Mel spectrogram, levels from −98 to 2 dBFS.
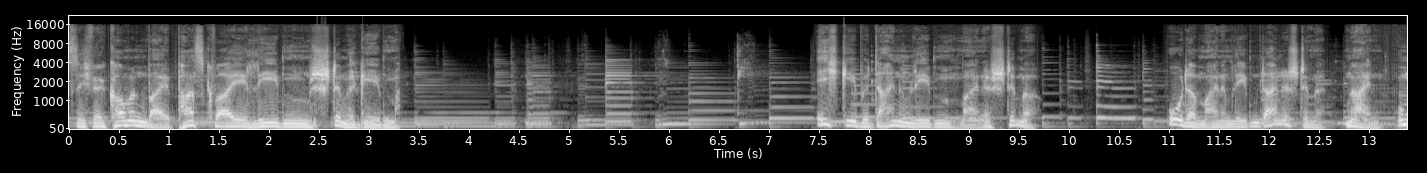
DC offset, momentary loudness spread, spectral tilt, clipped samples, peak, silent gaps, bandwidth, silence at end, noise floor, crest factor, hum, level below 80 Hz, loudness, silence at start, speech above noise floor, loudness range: under 0.1%; 20 LU; -5.5 dB/octave; under 0.1%; 0 dBFS; none; 16 kHz; 0 s; -33 dBFS; 14 dB; none; -34 dBFS; -13 LUFS; 0 s; 21 dB; 17 LU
